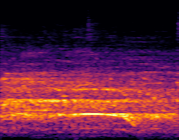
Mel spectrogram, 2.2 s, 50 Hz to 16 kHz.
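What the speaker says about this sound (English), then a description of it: "The crowd will just have their celebratory moment." A crowd cheers and celebrates after a female under-18 hockey championship win, a loud, sustained roar of voices with whoops and high shouts filling the arena, over faint talk.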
